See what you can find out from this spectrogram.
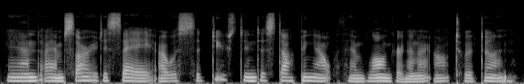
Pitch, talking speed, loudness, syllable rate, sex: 155 Hz, 240 wpm, -20 LUFS, 5.4 syllables/s, female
